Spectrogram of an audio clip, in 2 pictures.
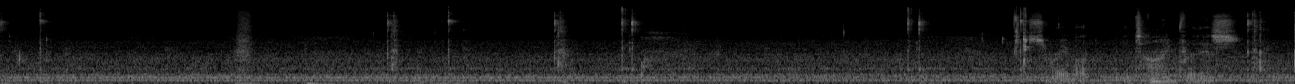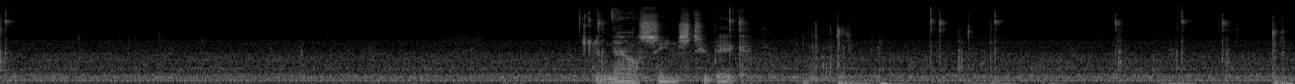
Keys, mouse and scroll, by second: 0.4-2.3 middle drag, 2.4-6.3 middle drag, 10.2 middle click, 11.3-12.6 middle drag, 13.0-14.3 middle drag, 17.6 middle click, 20.2-22.2 drag, 21.3 shift+g, 22.6-24.7 middle drag, 25.7 s.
